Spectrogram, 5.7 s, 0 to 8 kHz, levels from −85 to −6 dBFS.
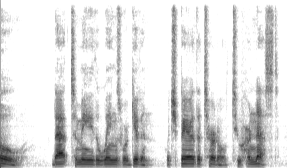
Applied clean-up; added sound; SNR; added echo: none; none; none; none.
